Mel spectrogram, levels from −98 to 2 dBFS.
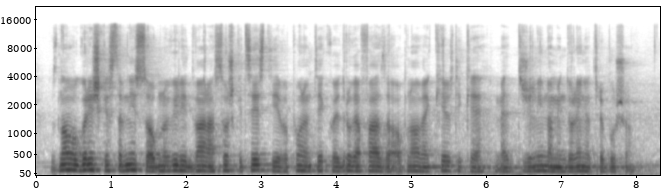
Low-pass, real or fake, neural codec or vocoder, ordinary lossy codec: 14.4 kHz; real; none; none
